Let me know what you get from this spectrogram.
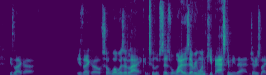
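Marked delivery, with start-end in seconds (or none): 1.9-2.9 put-on Louisiana Cajun accent with twang. Retelling a line from a comic, speaking it as a character who asks a question of someone. cajun accent, put on. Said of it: "he clearly has a Cajun accent".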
